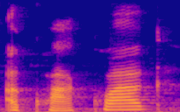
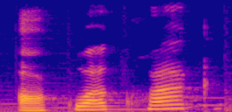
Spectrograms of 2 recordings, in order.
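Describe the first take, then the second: First: It is split as a, quack, quack. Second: It is split as aqua, quack. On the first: The speaker calls it wrong. "I thought it was pronounced a quack quack" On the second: The speaker calls it right. "so it's pronounced aqua quack"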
